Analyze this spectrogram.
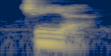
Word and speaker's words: Dia: So if we take the first word you used there, saying hello, Gia. For me, it sounds like a J, Gia.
